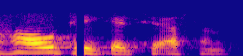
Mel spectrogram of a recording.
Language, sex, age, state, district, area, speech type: Odia, female, 30-45, Odisha, Bhadrak, rural, conversation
